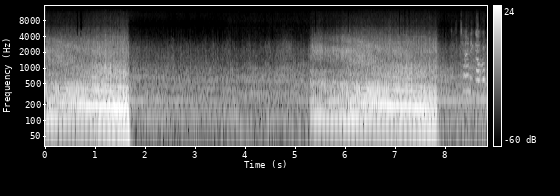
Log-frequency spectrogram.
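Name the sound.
propeller airplane engine being throttled up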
